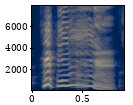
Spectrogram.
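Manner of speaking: high cheerful chuckle; high laugh. Acted. Doctor laughs.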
